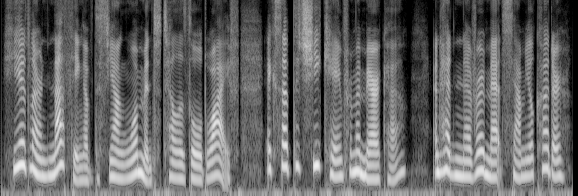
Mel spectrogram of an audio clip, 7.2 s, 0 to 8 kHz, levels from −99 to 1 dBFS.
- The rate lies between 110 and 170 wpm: No, fast, 205 wpm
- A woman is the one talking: Yes, female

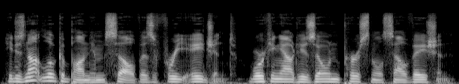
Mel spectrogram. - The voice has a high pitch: No, low, 115 Hz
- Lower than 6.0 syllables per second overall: Yes, 5.5 syllables/s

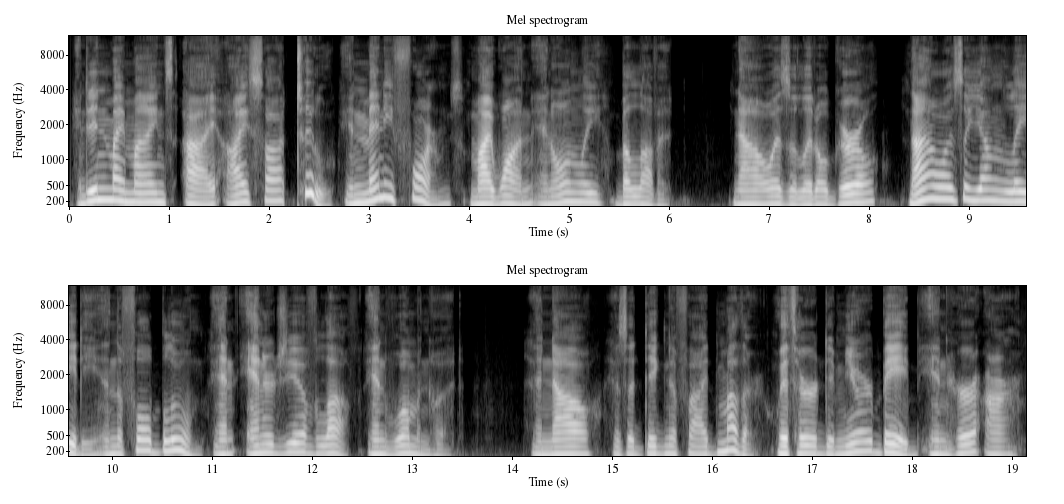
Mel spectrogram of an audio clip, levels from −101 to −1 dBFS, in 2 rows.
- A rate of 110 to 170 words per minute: Yes, average, 155 wpm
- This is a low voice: No, medium, 160 Hz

